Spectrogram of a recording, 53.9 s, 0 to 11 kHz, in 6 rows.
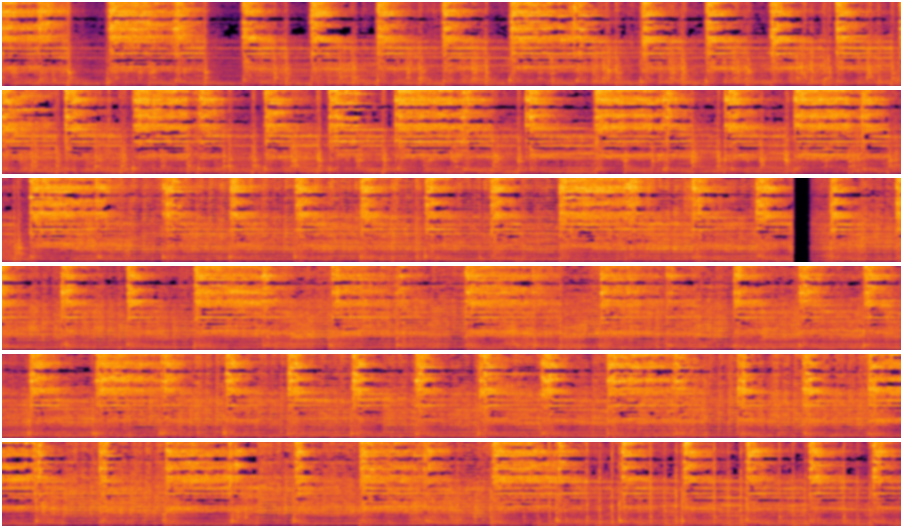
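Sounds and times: drums: 0.0 - 53.9
small cymbals clashing: 0.0 - 53.9.

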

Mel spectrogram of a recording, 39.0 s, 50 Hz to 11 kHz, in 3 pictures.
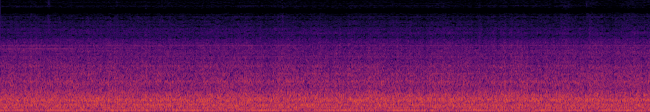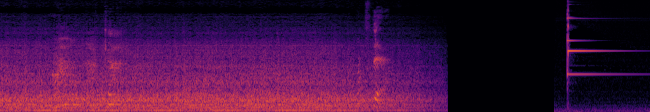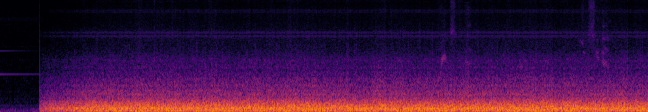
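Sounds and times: airliner cabin engine rush: 0.0 - 22.0, 26.8 - 38.9
faint steady high tone: 24.3 - 26.8.

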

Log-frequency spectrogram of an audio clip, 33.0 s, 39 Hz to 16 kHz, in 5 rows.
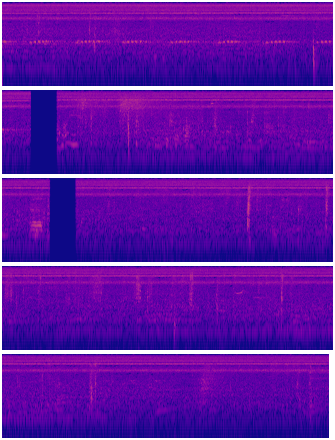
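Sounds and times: high-pitched insect drone: 0.0 - 7.2.

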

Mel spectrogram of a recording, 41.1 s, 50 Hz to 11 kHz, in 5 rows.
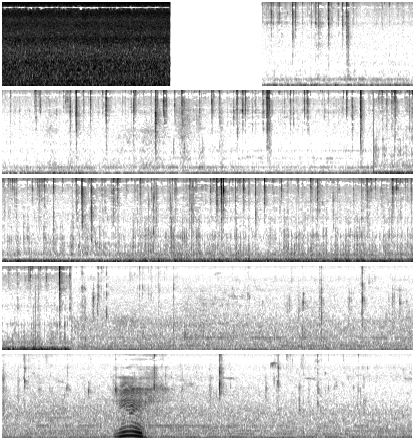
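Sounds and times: wood fire crackling and popping: 5.2 - 26.2
low rumble of burning: 5.2 - 41.0.

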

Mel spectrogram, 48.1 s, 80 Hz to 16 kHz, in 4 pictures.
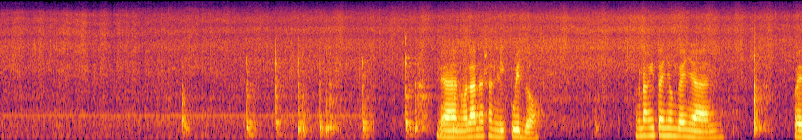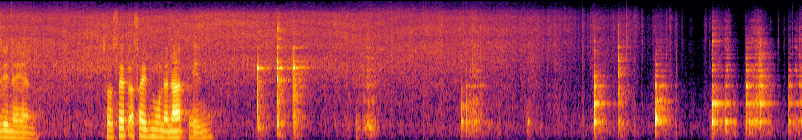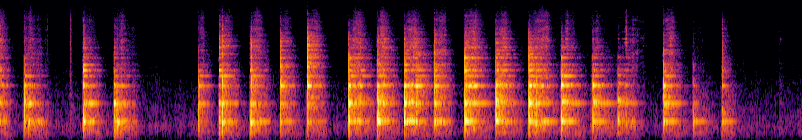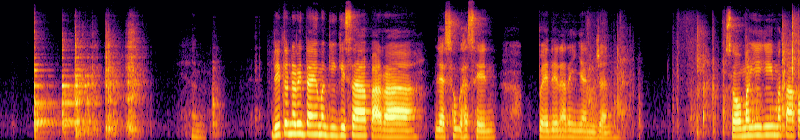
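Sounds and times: frying pan sizzling: 0.0 - 26.2, 27.0 - 34.5, 46.2 - 48.0
spatula scraping a ringing pan: 3.7 - 6.5, 18.9 - 19.4, 20.9 - 26.1, 27.0 - 34.7.

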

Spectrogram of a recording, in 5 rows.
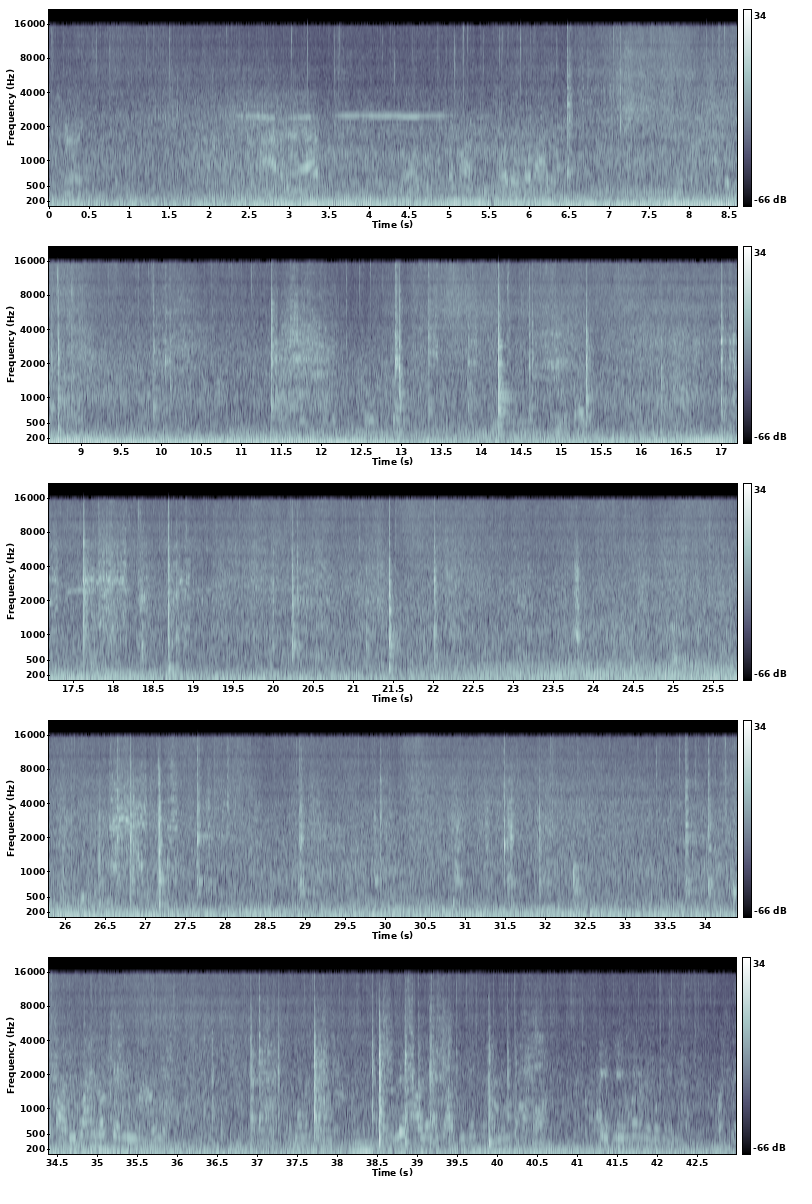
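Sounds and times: noodles sizzling in a pan: 0.0 - 42.9
metal spatula scraping a pan: 6.4 - 32.8, 33.6 - 40.8.

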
